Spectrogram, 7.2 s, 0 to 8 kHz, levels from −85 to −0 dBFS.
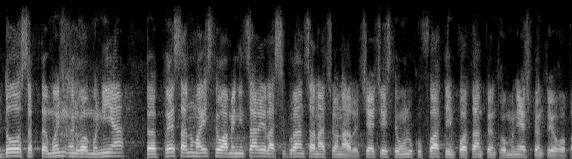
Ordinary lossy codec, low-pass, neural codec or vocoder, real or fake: Opus, 16 kbps; 7.2 kHz; none; real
